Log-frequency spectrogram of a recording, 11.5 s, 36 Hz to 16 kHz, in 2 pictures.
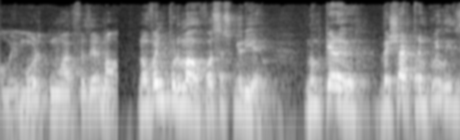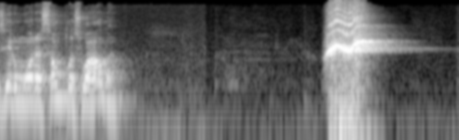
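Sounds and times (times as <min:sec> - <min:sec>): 
speech: 0:00.3 - 0:07.3
loud two-finger whistle: 0:09.8 - 0:11.2.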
